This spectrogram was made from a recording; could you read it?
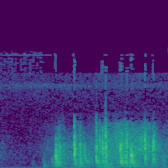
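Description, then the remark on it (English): A door opens with a cluster of clattering, rattling bursts lasting about a second, heard on its own without voices. “Please open the door.”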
